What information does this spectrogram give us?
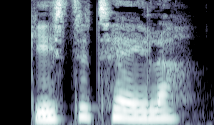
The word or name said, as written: gæstetaler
